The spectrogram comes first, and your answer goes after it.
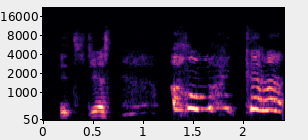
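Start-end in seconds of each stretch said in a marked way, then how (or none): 1.3-2.4 mock very high, loud scream of pure pain. Retelling how a guy screamed for help, imitating a pained scream. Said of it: "The next scream is just pure pain".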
